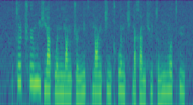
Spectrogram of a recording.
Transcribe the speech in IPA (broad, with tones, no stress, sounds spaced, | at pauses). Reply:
t͡s ɹ̩˥ ʈ͡ʂʰ ɻ̩˥ m i˥˩ ɕ j ä˧˥ f w ə˧˥ n l j ɑ˧˥ ŋ ʈ͡ʂ ɻ̩˨˩ n̪ i˥ t̪ʰ j ɑ˥ ŋ t͡ɕ i˥˧ n kʰ w ə˥˩ n t͡ɕʰ j ä˩ x a˨˩ n ɕ y˥˩ t͡s ɹ̩˩ m i˥˧ m ɤ˥˧ t̪ʰ y˥˩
